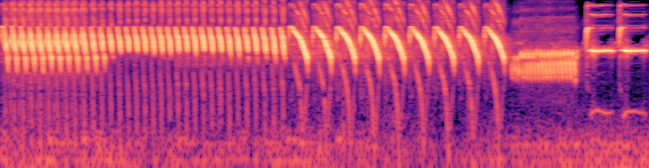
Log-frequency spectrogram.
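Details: Canary singing a long, non-stop morning song used as training material for other birds: a fast buzzy trill of about two seconds, then a run of loud, falling whistled sweeps, a short harsh buzz, and two clipped high notes.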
